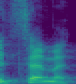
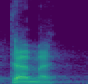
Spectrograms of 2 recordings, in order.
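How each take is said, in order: First: Said in the usual way. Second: تمك with a t replacing the opening s; child's تمك for the word, t-initial; child's substitution error. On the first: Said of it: "زي كلمة سمك". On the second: Shown as a demonstration. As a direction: say تمك, stopping the first sound into t. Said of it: "يقول لك تمك".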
